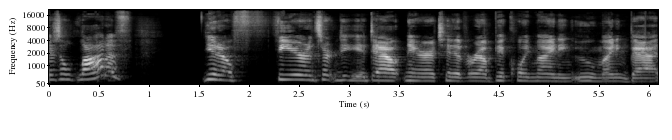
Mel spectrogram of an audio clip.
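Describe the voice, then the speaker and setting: The voice has a bright, sharp tone, a slight Texas accent and ordinary pitch variation. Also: woman. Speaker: investment advisor, bitcoin mining expert. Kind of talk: interview.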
